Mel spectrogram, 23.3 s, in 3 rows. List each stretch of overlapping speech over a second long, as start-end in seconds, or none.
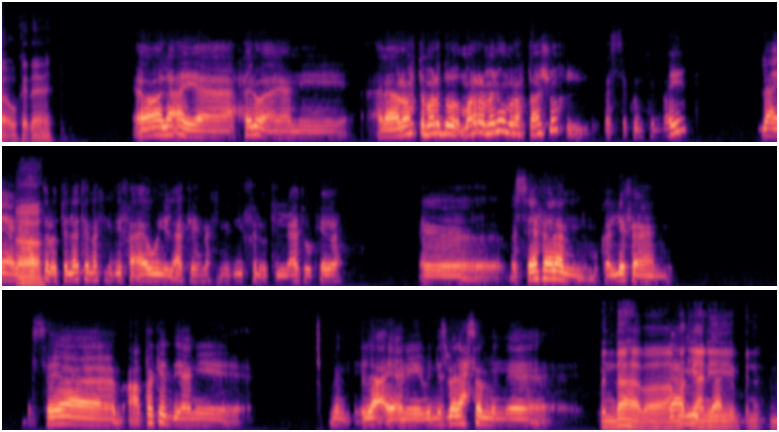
none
